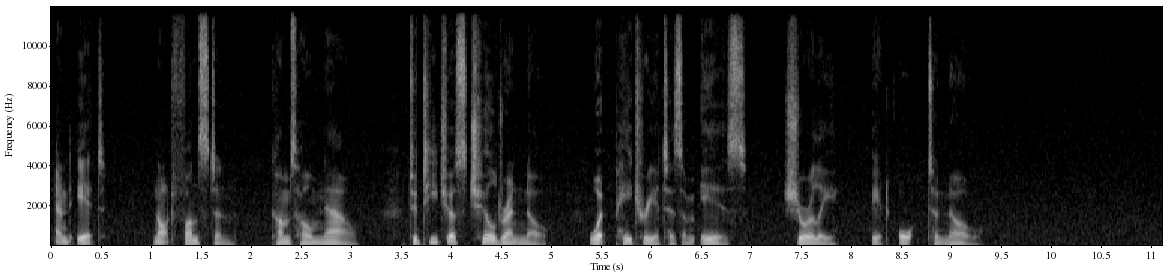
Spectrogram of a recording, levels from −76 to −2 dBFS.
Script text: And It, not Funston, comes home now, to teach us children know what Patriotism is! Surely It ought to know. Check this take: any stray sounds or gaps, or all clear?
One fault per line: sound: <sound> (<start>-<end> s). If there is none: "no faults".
no faults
